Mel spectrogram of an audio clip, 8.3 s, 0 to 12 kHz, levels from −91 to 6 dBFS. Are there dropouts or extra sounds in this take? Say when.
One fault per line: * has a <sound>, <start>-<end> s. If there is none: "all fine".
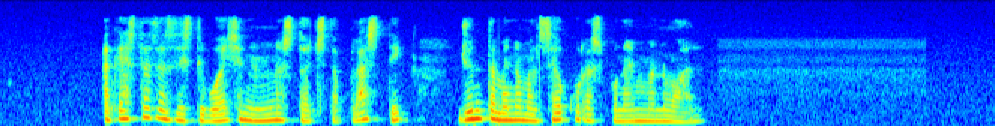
all fine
